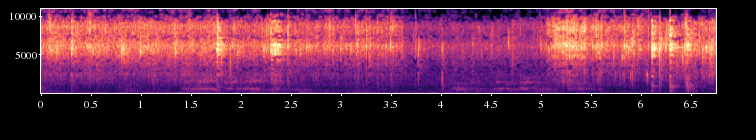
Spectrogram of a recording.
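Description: Chopped onions sautéing in a hot pan while cooking a cluster bean vegetable dish, a steady close sizzle with occasional stirring scrapes, under faint background talk.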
